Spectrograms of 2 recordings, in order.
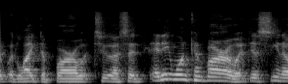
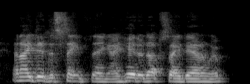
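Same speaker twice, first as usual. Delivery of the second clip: plain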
